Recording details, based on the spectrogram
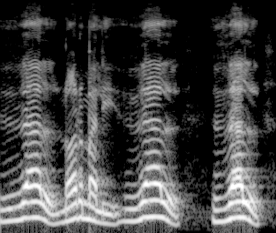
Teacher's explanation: জিহ্বার আগার সামনে দুটি দাঁতের আগাতে লাগাবেন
